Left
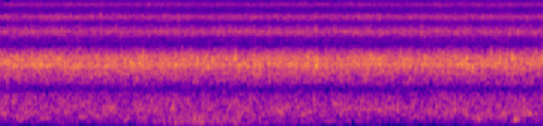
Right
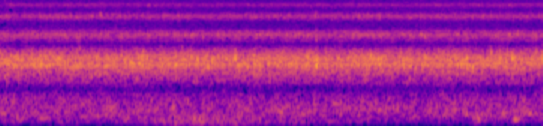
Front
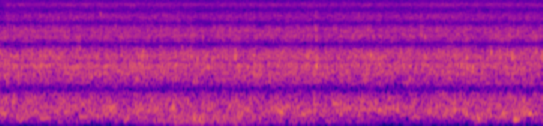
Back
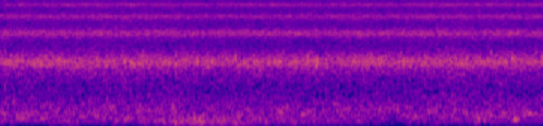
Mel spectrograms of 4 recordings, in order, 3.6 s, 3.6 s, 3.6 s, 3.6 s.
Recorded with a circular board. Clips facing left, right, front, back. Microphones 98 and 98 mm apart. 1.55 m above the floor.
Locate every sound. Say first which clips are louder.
0.0 s running water: even, front 10 dB; 5° left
